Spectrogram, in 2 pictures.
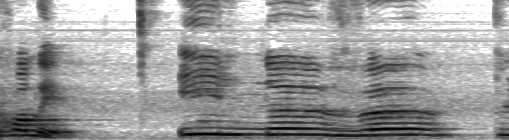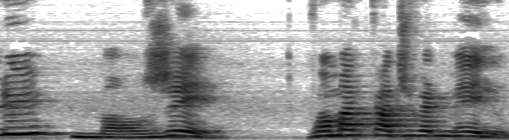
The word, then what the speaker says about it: plus: Nous en avons plus que significa mais que, pronuncio o S.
